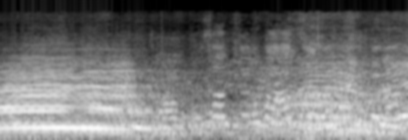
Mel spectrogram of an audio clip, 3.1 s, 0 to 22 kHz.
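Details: Fattened Sahiwal bull calf at the Ambari cattle market in Parbatipur, Dinajpur, on 11 July 2025, giving a strong harmonic moo for about one second before it breaks off, followed by market noise and chatter.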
